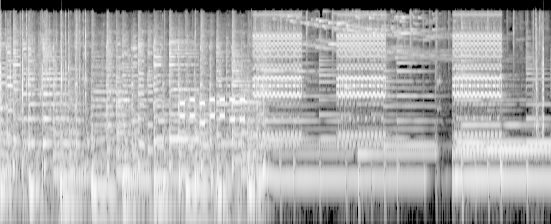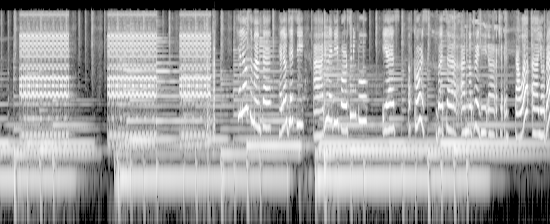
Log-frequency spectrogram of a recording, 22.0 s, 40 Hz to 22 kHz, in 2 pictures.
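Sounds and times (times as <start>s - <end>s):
mobile phone ringtone: 3.6s - 10.2s, 11.4s - 12.6s, 13.2s - 15.4s.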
